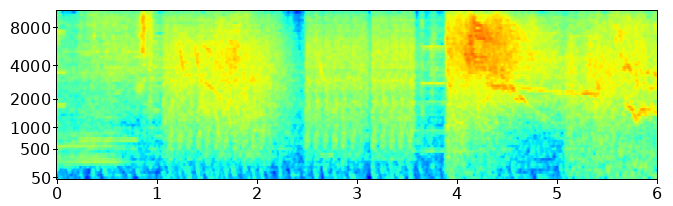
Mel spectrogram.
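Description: Film action soundtrack: rapid bursts of gunfire and car noise over music, with a sudden louder blast about four seconds in.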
